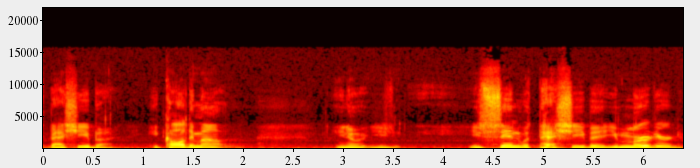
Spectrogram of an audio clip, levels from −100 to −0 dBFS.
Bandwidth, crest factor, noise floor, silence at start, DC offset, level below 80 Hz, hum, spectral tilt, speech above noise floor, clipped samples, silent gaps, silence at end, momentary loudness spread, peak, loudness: 15.5 kHz; 20 dB; -52 dBFS; 0 s; under 0.1%; -54 dBFS; none; -4.5 dB/octave; 24 dB; under 0.1%; none; 0 s; 15 LU; -12 dBFS; -29 LUFS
